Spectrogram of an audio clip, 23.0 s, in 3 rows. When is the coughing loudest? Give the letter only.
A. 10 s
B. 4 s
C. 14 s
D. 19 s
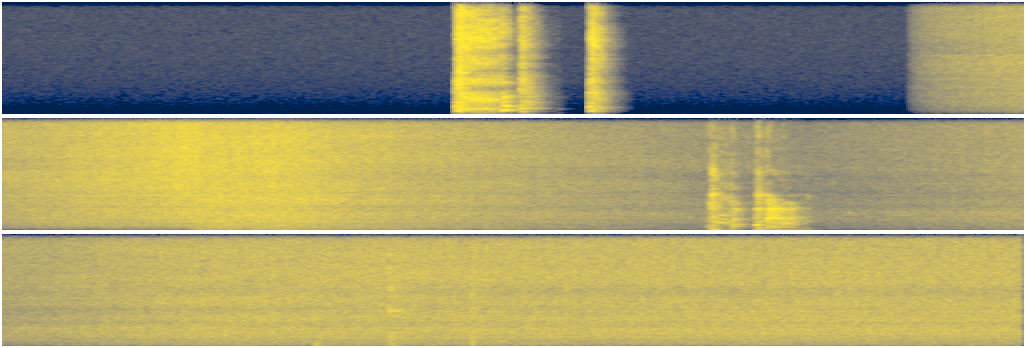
B.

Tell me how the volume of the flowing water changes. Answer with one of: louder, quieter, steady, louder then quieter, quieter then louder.
quieter then louder.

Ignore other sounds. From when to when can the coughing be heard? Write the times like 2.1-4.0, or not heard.
3.4-4.5, 12.9-13.8, 17.7-19.2.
